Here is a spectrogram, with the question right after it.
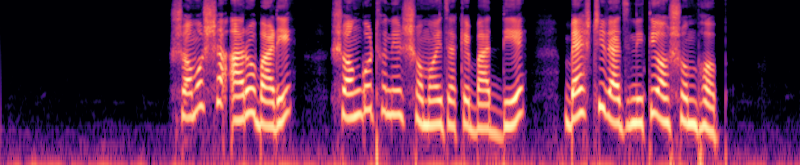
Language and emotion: Bengali, neutral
